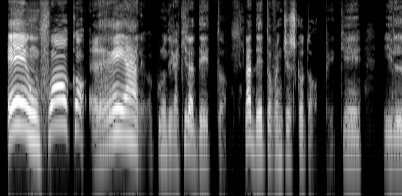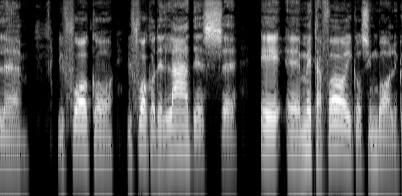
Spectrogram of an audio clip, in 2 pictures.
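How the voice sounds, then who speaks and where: A man's voice: medium pitch, dry recording, clean studio sound. A man preaching a Bible teaching, emphatic, with rhetorical questions and frequent fillers.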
